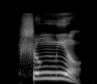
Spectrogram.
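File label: "sheng1 ming4", Mandarin Chinese; HSK4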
